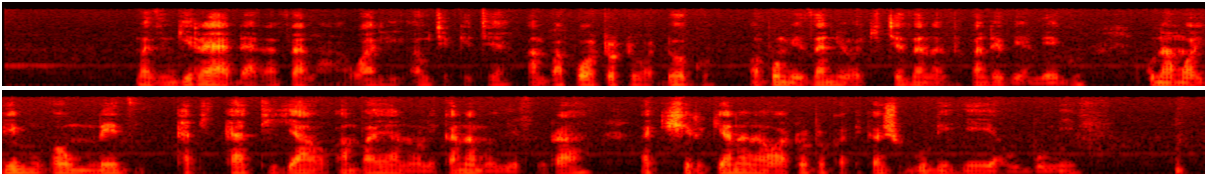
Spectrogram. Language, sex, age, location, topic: Swahili, male, 18-24, Nairobi, education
